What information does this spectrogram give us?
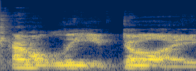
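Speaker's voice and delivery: normal talking voice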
